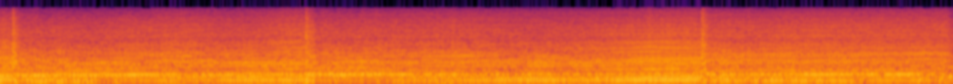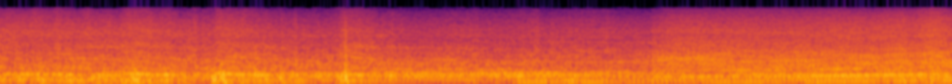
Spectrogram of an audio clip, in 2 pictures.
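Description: A racing car engine roars at high revs, rising in pitch and dropping sharply with each gear change.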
